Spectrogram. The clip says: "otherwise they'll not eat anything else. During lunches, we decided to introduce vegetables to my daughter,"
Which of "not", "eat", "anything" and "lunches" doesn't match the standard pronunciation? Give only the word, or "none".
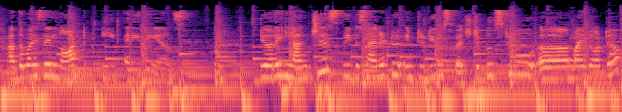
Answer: anything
